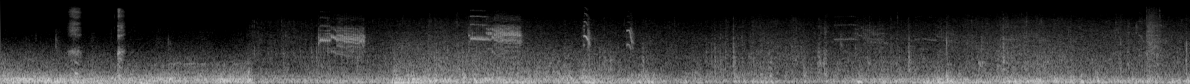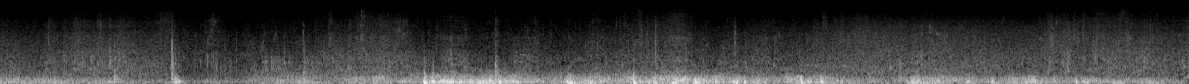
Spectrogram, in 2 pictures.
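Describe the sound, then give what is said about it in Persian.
Storm wind roars loud and steady throughout, buffeting the microphone with a broad rushing noise, and gusts swell harder toward the end. “وای نه، طوفان.”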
